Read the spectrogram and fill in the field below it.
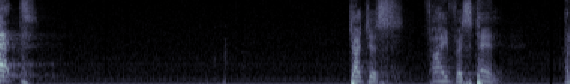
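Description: A man speaks into a microphone in measured bursts, with pauses between phrases.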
